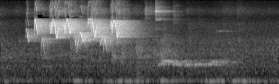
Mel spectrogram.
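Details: A yellow-fronted canary (Mozambique) delivers a quick burst of crowded high trills and short down-slurred notes lasting about one and a half seconds, then a thin high note and quiet hum; the song serves as a master recording for other birds.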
